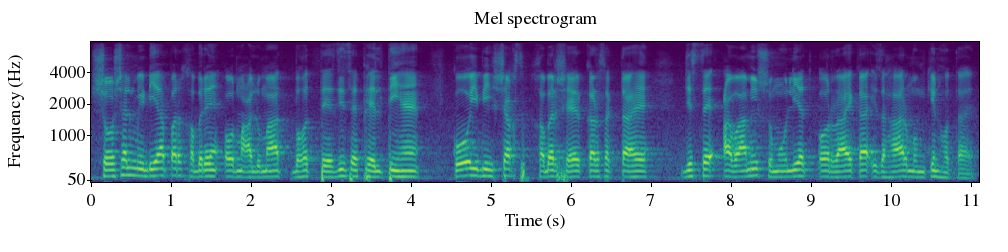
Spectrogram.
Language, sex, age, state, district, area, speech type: Urdu, male, 18-30, Uttar Pradesh, Saharanpur, urban, spontaneous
